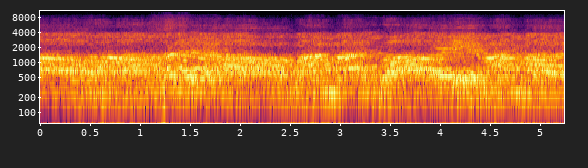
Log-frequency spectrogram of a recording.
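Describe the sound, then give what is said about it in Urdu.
A large crowd recites salawat, blessings upon Muhammad and the family of Muhammad, together in unison, a dense, loud wash of many voices reciting a rhythmic phrase, sustained for several seconds with slight swells in intensity. “صلوات پڑھ جیے محمد و آل محمد پر.”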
